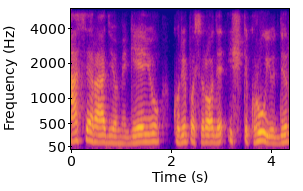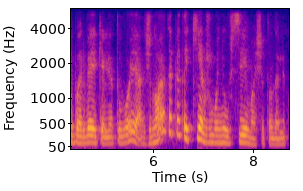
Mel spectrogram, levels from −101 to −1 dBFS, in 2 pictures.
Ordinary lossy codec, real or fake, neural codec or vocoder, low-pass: Opus, 16 kbps; real; none; 5.4 kHz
